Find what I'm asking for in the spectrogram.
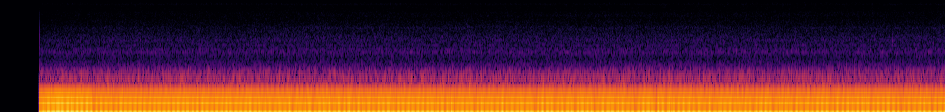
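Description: Deep steady low rumble at warm idle with a slightly uneven pulse underneath; the idle sounds rough, cause not obvious.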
